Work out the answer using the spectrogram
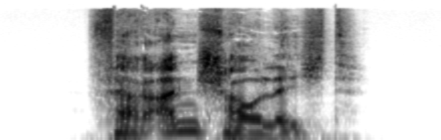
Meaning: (verb) past participle of veranschaulichen; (adjective) 1. exemplified 2. illustrated 3. displayed
- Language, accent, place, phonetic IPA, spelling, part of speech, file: German, Germany, Berlin, [fɛɐ̯ˈʔanʃaʊ̯lɪçt], veranschaulicht, verb, De-veranschaulicht.ogg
